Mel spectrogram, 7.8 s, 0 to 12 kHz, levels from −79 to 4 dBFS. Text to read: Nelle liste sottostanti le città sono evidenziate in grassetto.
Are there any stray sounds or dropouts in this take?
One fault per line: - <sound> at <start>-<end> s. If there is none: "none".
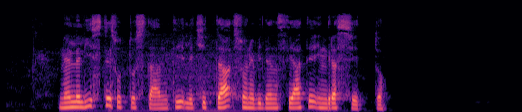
none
